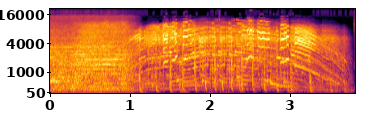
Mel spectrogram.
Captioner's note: tape whirrs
